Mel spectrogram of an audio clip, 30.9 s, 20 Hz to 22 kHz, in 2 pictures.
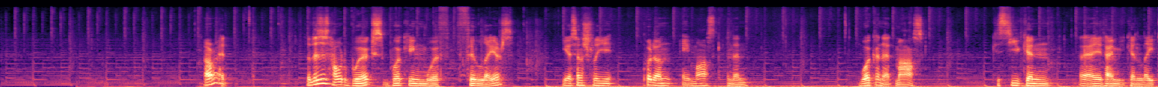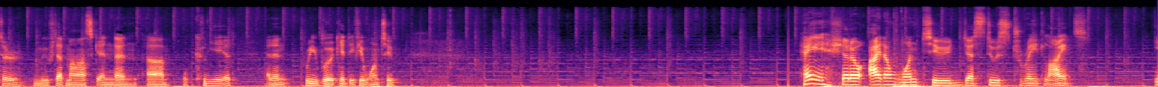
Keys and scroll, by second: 12.0 alt+7.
